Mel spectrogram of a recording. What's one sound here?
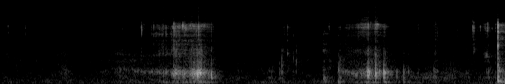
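A woman slurps noodles loudly and chews close by.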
